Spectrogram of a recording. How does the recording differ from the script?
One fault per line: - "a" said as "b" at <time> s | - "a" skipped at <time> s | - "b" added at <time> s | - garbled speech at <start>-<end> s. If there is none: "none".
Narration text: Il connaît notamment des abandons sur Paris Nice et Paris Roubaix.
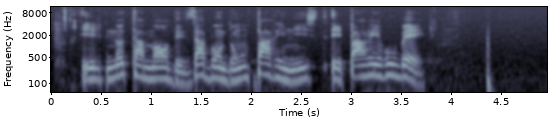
- "connaît" skipped at 0.5 s
- "sur" skipped at 2.0 s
